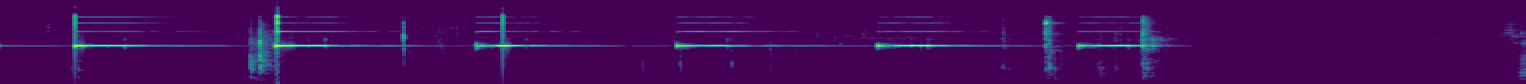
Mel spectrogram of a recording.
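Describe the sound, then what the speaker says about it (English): A fire alarm sounds in repeated high electronic beeps, with a few sharp clicks and pauses between bursts, loud and close. "Something happened with this alarm."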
